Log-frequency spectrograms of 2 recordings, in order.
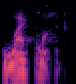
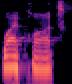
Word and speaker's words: Wacquant: Now, maybe saying his name wrong, but I think it's Wacquant.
